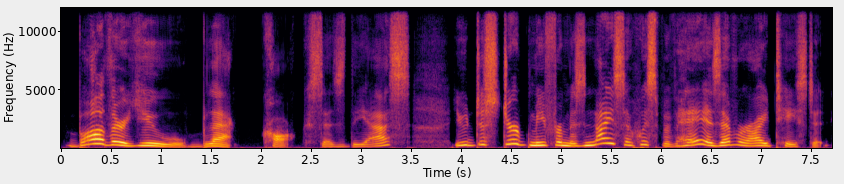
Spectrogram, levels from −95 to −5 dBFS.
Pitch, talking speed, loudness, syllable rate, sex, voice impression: 235 Hz, 165 wpm, -18 LUFS, 3.8 syllables/s, female, very feminine, adult-like, sincere, friendly, slightly kind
